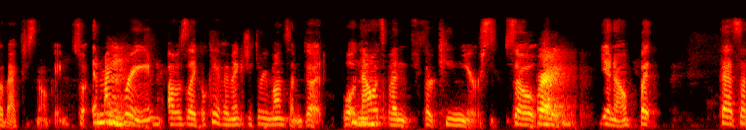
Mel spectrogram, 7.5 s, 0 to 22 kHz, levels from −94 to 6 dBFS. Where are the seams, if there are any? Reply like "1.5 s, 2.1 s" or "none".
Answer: 3.3 s, 4.2 s, 5.4 s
